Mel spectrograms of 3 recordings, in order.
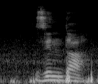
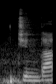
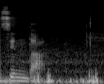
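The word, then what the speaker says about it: ज़िंदा: जिंदा, जिंदा नहीं है जिंदा।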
